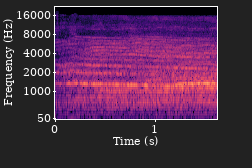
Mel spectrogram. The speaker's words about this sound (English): I am wondering who's in the room who is under 12 years old? Give us a shout. Yell out if you're under 12. If you're under 12.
